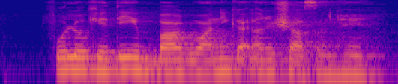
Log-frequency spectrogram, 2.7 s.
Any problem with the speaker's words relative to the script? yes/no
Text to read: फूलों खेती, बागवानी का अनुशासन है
no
